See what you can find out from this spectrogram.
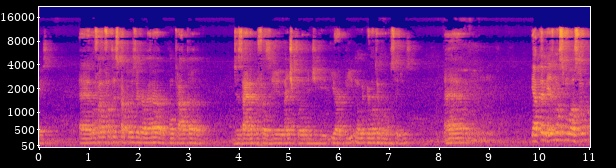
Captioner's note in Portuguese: uma risadinha na platéia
